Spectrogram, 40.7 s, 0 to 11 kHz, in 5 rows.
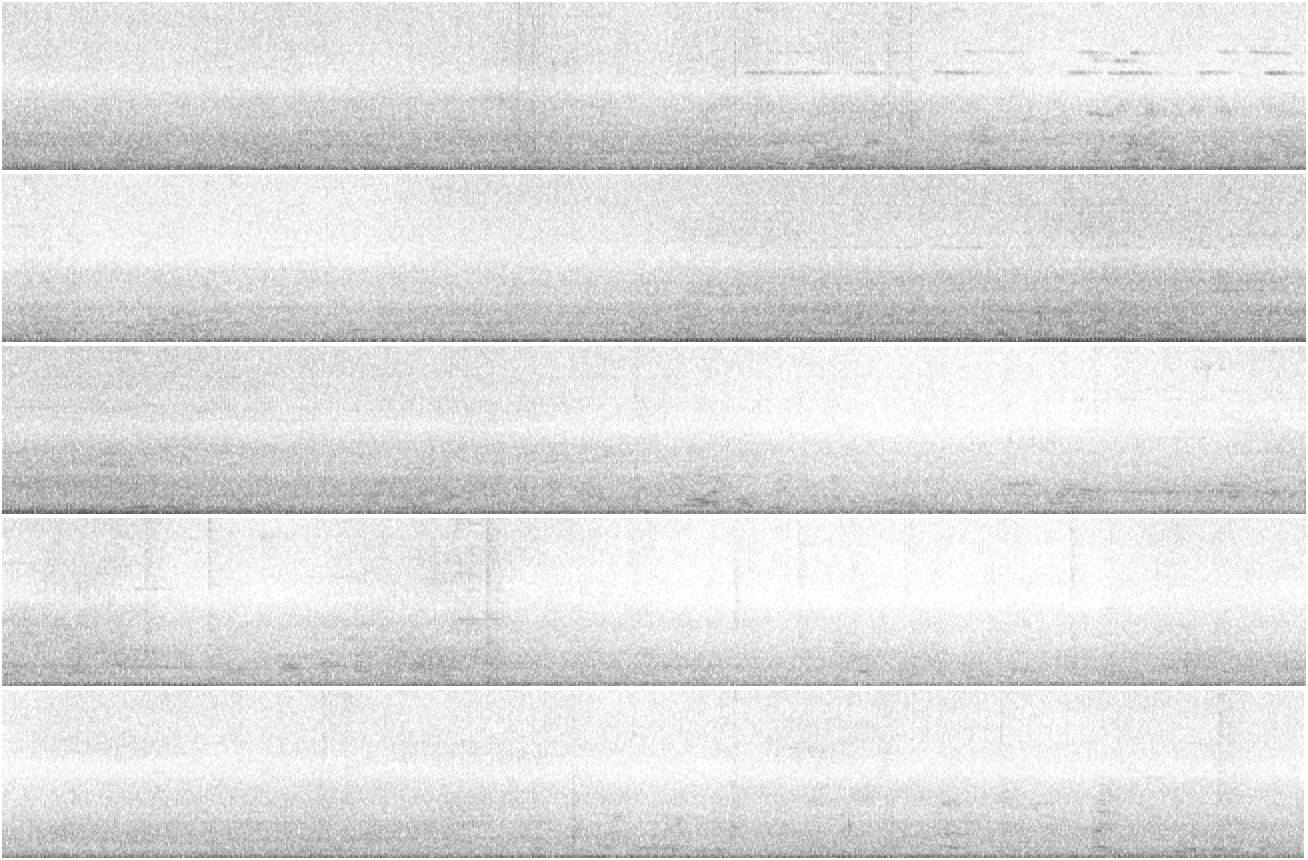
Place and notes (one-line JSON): {"title": "Sanchong, New Taipei city - SoundWalk", "date": "2012-10-05 21:33:00", "latitude": "25.07", "longitude": "121.50", "altitude": "10", "timezone": "Asia/Taipei"}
